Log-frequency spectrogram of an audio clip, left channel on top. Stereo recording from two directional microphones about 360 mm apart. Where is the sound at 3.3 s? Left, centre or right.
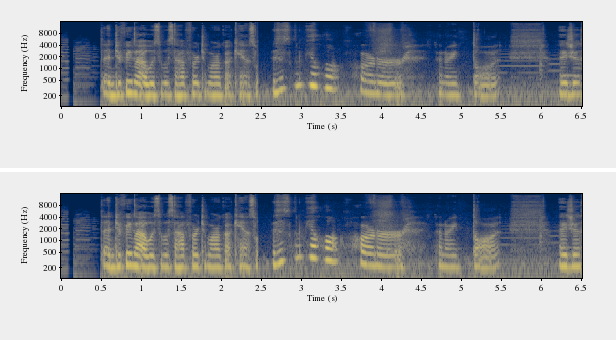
Right.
